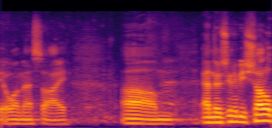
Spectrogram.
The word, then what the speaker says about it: OMSI: you're not from Portland you should learn that it's pronounced Tom Z I get funny looks when I say OMSI and there's gonna be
